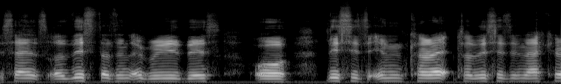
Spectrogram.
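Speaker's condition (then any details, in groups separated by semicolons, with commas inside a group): Cerebral palsy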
